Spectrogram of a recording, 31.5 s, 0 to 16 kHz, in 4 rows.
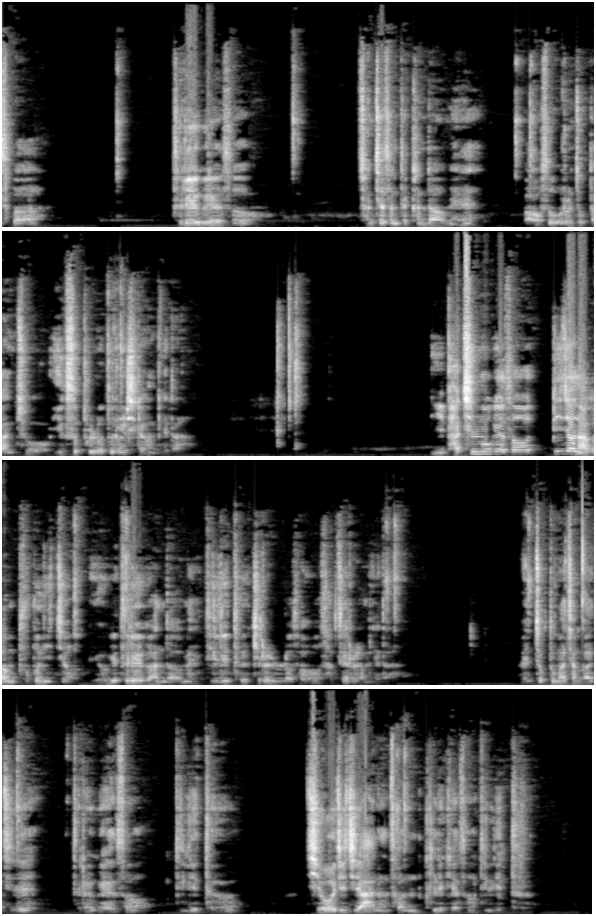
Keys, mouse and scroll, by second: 0.0 space, 1.4-3.8 drag, 6.8 right click, 9.2 click, 11.5 shift+middle click, 16.8 click, 22.7-23.8 drag, 28.9 click.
